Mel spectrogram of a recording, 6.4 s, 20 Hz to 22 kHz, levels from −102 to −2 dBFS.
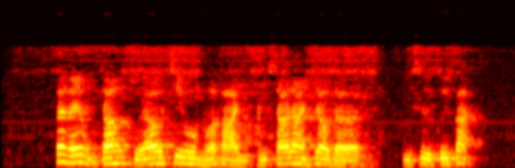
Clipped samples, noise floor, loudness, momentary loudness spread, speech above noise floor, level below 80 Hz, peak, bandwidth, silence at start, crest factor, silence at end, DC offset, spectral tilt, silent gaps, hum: under 0.1%; -72 dBFS; -27 LUFS; 10 LU; 46 dB; -66 dBFS; -10 dBFS; 7.4 kHz; 0.7 s; 18 dB; 0.5 s; under 0.1%; -7.5 dB/octave; none; none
